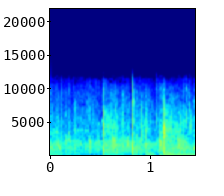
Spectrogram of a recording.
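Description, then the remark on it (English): Scattered audience clapping, a soft wash of claps with a few sharper, louder individual claps standing out, and a low steady hum entering toward the end. “You can clap, that's fine.”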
